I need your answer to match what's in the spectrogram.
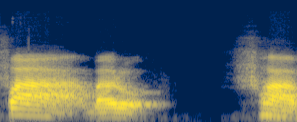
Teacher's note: Ya, deras dia. Bahkan sebelum bunyi fa-nya itu udaranya dulu keluar ya.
